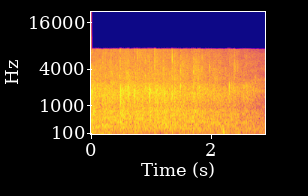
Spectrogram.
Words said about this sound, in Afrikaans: Geef vir die orkes 'n lekker hande klap.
